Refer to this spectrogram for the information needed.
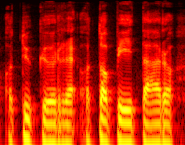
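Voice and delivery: plain reading voice

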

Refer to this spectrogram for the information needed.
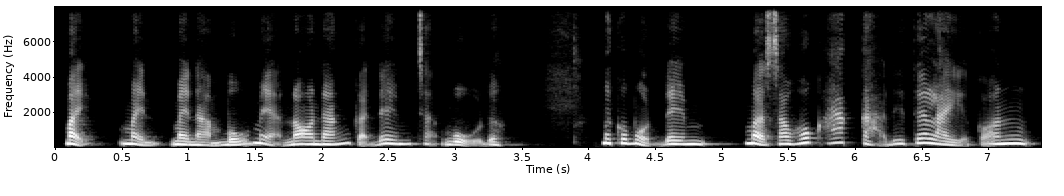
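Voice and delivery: high, wailing mother's voice; old mother wailing as she touches her son's face; whimpering lament. Acted. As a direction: cry out to the son who came home late. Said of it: "miệng mếu máo".

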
